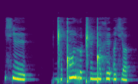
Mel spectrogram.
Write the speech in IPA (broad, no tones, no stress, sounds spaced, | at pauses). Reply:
ç ẽ | ɡ͡ǁ ɐ ǃ õ r o ǁʰ ẽ ŋ͡ǃ ə x e ʔ ɐ̃ ç ɐ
